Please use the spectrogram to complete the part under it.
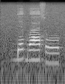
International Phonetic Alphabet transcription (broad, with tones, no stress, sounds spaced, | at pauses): ɡ͡b ɛ˦ ɡʷ aː˦ s o˨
